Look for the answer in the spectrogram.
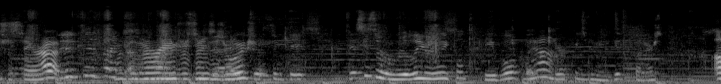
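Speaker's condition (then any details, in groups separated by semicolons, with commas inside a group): No condition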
